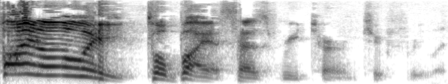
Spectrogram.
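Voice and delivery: loud put-on voice with big swinging pitch. Trying a line about the episode in the voice of The Rock. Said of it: "I'm gonna try this in the voice of the Rock".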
